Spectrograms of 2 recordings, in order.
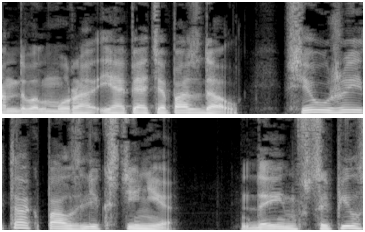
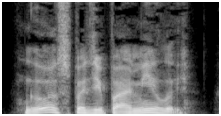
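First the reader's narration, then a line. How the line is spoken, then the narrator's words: In an undertone. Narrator (Russian): вполголоса проговорил Али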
